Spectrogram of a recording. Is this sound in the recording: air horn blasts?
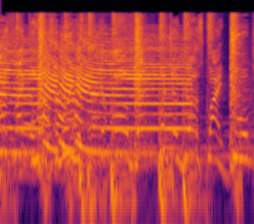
yes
